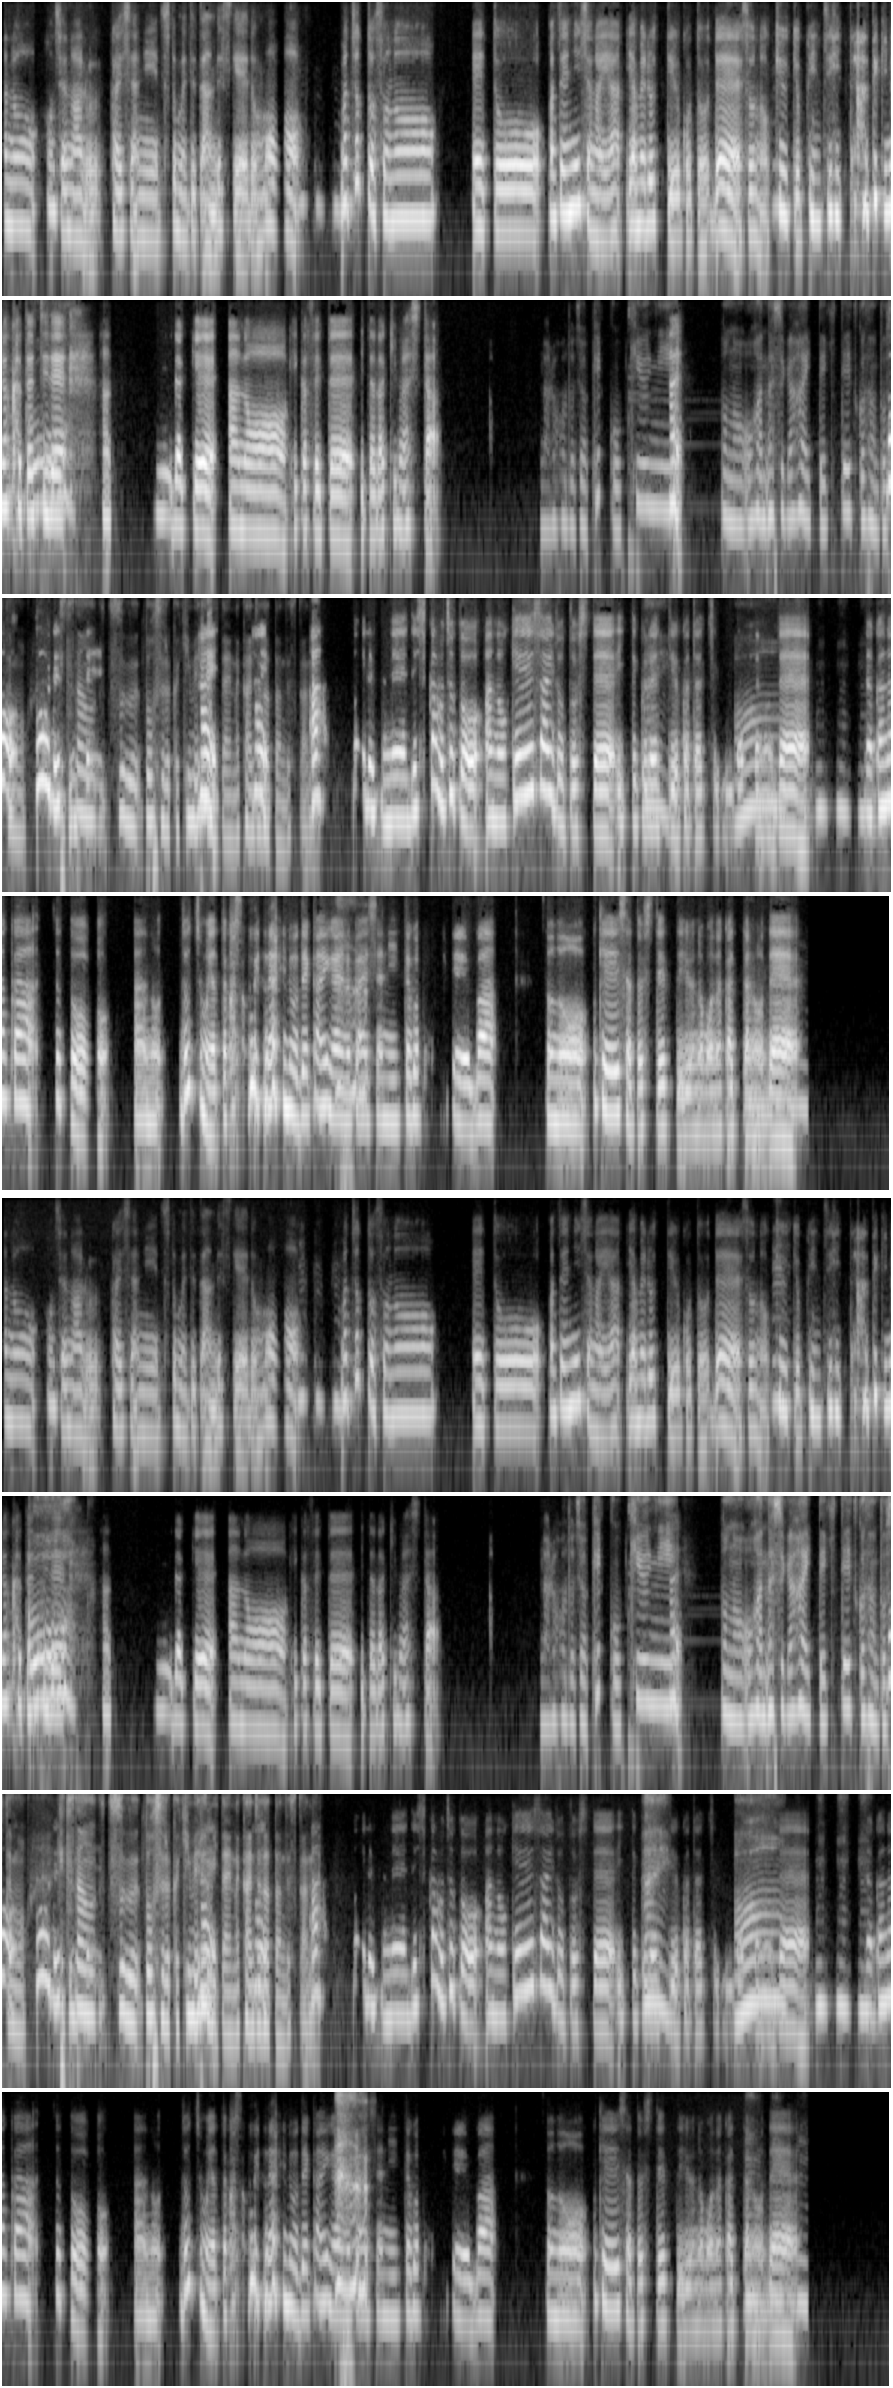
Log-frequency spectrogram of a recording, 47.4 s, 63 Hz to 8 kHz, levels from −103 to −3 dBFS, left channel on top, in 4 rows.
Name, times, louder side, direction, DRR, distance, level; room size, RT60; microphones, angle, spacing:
voice 1, 0.0-4.0 4.5-5.8 6.3-12.7 13.2-13.3 13.9-17.7 20.7-20.9 23.6-24.7 26.3-26.6 27.0-27.3 27.8-28.0 28.4-34.4 35.2-37.0 37.3-41.1 41.6-42.1 42.8-46.2, left 8 dB, 60° left, 0.3 m, -19 dB
voice 2, 3.9-4.6 10.2-10.5 12.2-12.8 19.0-20.8 21.4-24.0 24.6-27.9 32.2-32.7 33.5-34.2 34.5-35.4 40.0-40.5 45.4-46.3, right 4 dB, 55° right, 0.7 m, -26 dB
sound 1, 20.2-29.0, right 2 dB, 15° right, 4.8 m, -63 dB
head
